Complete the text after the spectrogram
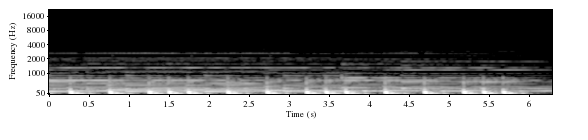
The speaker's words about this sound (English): A low industrial hum fills the air, the sound of heavy machinery being operated some distance away. But the data centre itself is silent.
